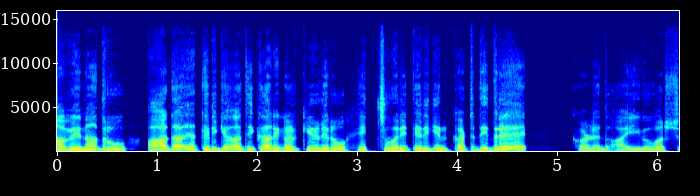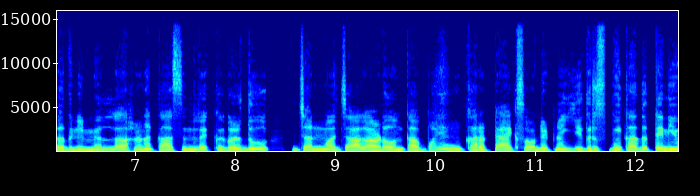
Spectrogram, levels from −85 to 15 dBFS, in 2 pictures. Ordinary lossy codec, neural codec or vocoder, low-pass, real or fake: none; codec, 44.1 kHz, 2.6 kbps, DAC; 14.4 kHz; fake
